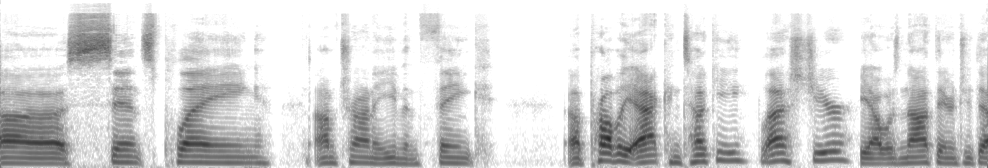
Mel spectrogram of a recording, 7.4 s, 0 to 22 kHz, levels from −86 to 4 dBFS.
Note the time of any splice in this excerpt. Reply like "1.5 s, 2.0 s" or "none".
2.3 s, 6.5 s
